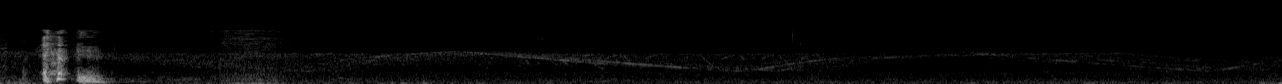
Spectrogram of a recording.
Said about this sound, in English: Lord, we always hate to hear these sirens. We know that they are going to a desperate situation of one kind or another that involves human beings just like us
